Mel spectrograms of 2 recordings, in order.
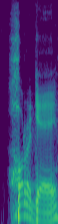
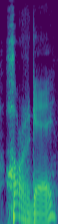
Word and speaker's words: Jorge: then sergeant first class jorge that's technically how you pronounce george's first name i just call him george because it's so hard to say jorge although it's beautiful when you say it that way isn't it all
